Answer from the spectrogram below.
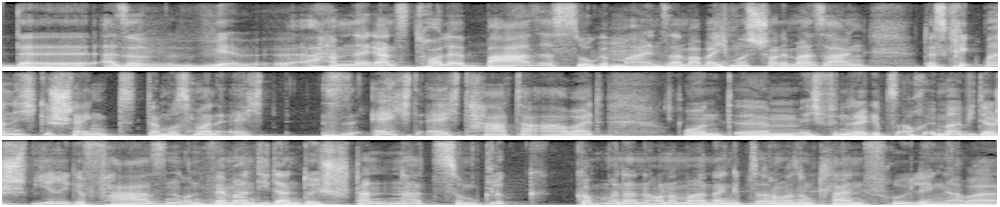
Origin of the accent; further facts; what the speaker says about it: Munich, Bavaria, Germany; Also es spielt genau da, wo ich aufgewachsen bin, in den 80er Jahren in München, direkt neben einem damals sehr berühmten Freibad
